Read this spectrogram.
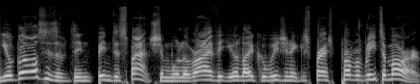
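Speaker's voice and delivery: normal talking voice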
